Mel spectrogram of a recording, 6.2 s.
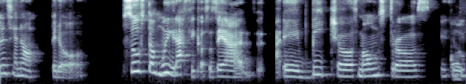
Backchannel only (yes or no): no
